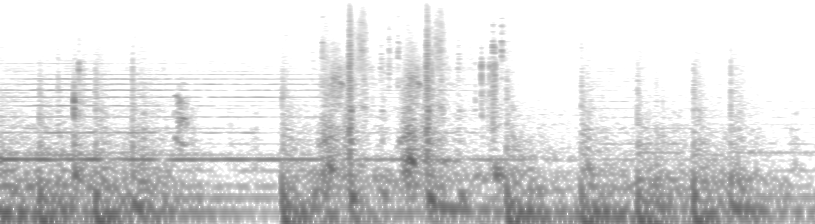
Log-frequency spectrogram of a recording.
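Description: A dog in a turn-based video game gives a few short yips and barks amid game sound effects and clicks, moderately loud against a steady busy background.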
